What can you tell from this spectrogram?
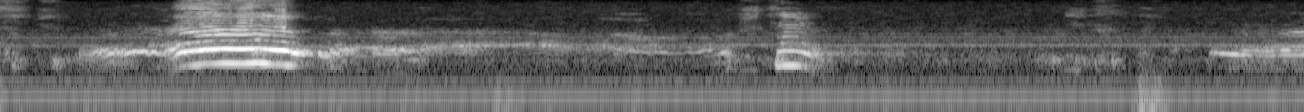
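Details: Infant whining, then a short wailing cry and a second brief cry, fussing to be picked up; quiet room hum behind.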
